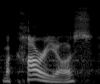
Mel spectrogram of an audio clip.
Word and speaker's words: makarios: It's a word it's pronounced makarios, it's a word that means divine joy and supreme and utter and perfect happiness and satisfaction.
